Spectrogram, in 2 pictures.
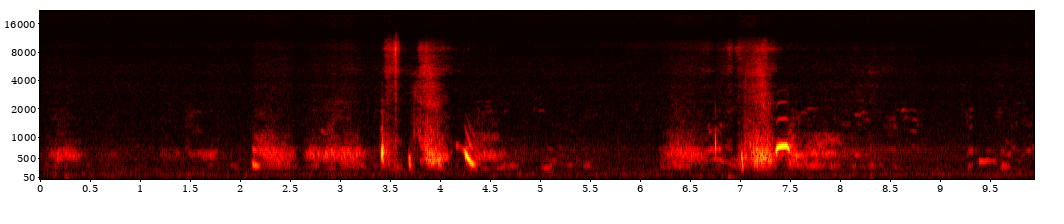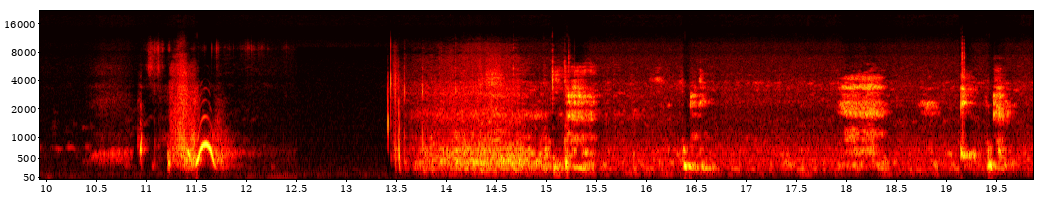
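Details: Person trying to hold back sneezes: several short, muffled, stifled sneezes, then a louder sneeze too strong to suppress, followed by sniffing and noise.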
